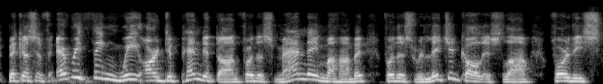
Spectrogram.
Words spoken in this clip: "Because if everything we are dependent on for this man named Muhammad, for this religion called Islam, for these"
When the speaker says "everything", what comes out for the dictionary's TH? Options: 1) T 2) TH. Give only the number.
2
